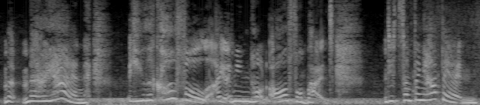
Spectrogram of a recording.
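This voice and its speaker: A woman playing a kindly, solicitous married lady in a visual novel, gentle, polite and fussing. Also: extremely high pitch, very animated, unhurried, noisy background, exaggerated voice. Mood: concerned, fussing. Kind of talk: dramatic visual novel acting. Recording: music under the voice.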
